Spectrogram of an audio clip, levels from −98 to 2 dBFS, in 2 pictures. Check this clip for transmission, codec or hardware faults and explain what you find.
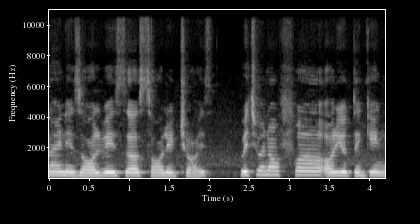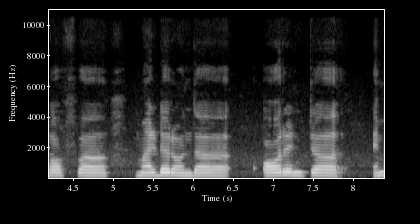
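Nothing in the speech recording points to a transmission, codec or hardware fault. No problem turns up anywhere in the audio.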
